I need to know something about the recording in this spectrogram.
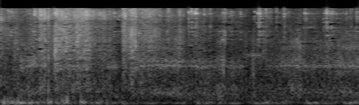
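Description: Footsteps crunching and rustling through dry leaf litter on a woodland trail, an irregular run of soft thuds and crackles.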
